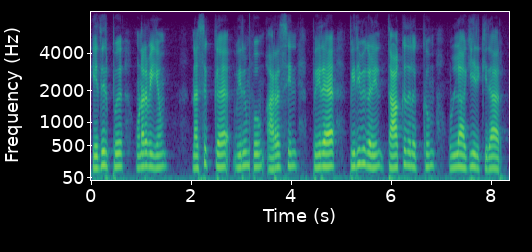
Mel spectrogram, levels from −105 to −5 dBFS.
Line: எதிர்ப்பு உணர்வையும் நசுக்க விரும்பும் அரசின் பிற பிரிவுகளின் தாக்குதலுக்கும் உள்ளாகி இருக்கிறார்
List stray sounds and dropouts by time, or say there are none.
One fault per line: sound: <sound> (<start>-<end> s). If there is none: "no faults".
sound: dropout (3.2-3.2 s)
